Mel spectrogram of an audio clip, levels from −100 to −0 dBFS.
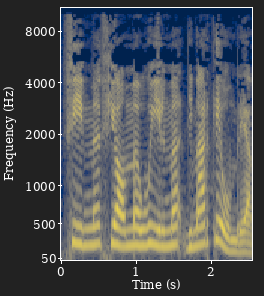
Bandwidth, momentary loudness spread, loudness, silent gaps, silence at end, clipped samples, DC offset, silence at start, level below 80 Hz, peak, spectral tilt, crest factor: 10.5 kHz; 4 LU; -17 LUFS; none; 0 s; under 0.1%; under 0.1%; 0.05 s; -56 dBFS; -2 dBFS; -5 dB/octave; 16 dB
